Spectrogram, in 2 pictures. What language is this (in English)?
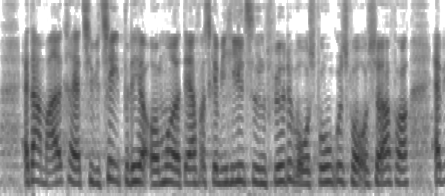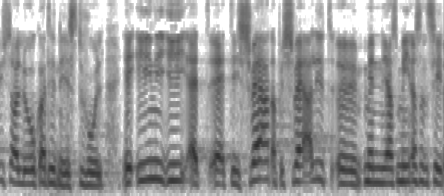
Danish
